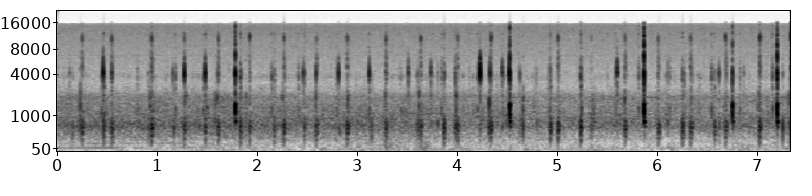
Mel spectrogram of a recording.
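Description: Running footsteps on wet pavement in the rain, with a rapid, irregular patter of sharp taps from raindrops striking the body-worn camera, over a steady hiss of rain.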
